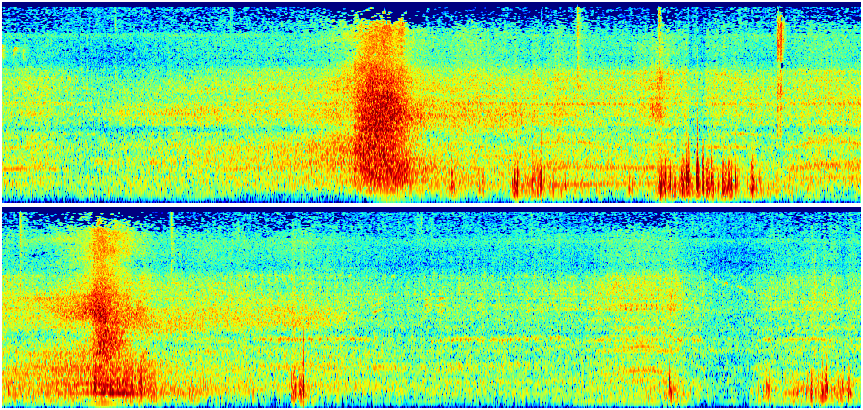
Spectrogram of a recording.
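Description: A vehicle's engine runs with a low, steady hum. Two other vehicles pass by, about six seconds in and again around fourteen seconds, each a swell of road noise that rises and fades. Scattered short knocks and clicks are heard through it.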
